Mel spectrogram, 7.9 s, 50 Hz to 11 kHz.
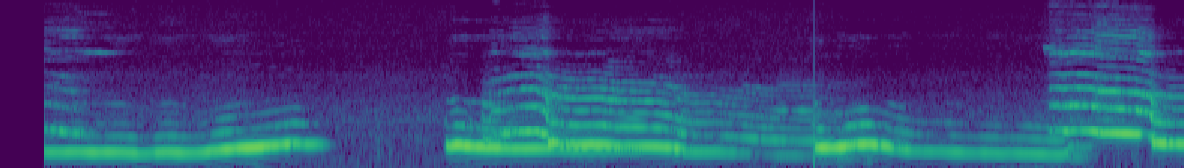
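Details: Weimaraner dog recorded in May 2016, moaning to go to the park again an hour after a visit: three drawn-out, tonal, singing moans, the first steady and rising, the next wavering and sliding down, the last starting high, with a short pause between.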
